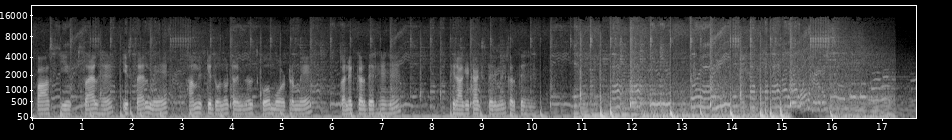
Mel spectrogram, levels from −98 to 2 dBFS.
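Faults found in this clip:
Filter restarted on every block, 10.36 s to end: tick-buzz at 21.5 Hz that tracks level. Filter state resets per block, which fits a 2048-sample block size.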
